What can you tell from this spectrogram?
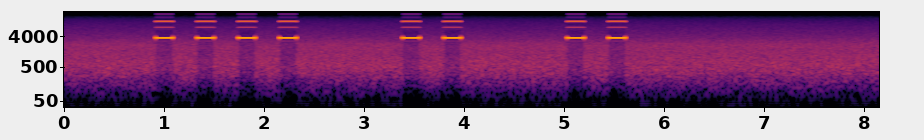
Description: Beep code, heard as a piezo beeper, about 3750 Hz. 4-2-2. In Phoenix BIOS tables: shutdown test failure.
